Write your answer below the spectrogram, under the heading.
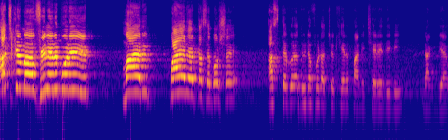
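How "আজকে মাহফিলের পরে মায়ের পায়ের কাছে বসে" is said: high, loud sermon shout; full-force preaching. Real, not acted. Preacher urging sons to sit at their mothers' feet, shouted exhortation. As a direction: cry it out to the crowd, much higher and louder.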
